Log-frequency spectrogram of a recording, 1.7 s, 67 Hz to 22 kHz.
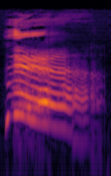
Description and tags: Male Death 02
Recorded by mouth
death, die, human, male, man, scream, speech, vocal, voice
